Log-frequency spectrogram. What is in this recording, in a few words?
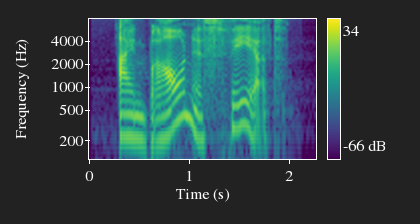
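GER brown horse, German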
